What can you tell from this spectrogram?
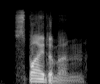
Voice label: "spiderman", British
